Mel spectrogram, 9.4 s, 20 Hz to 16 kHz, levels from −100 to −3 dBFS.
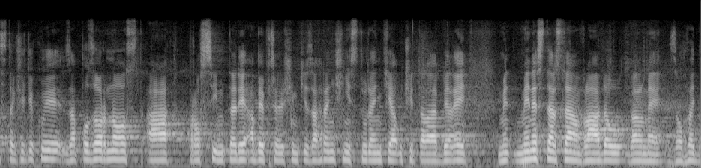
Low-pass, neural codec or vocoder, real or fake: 10.8 kHz; none; real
